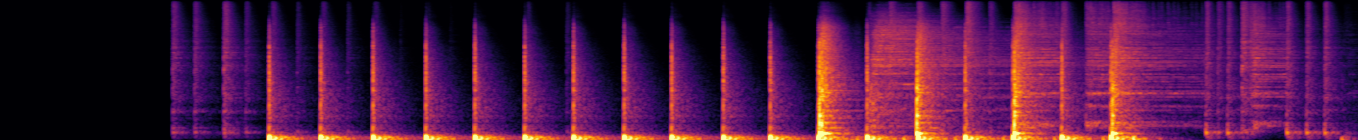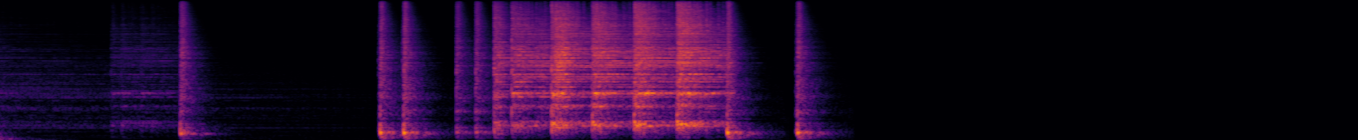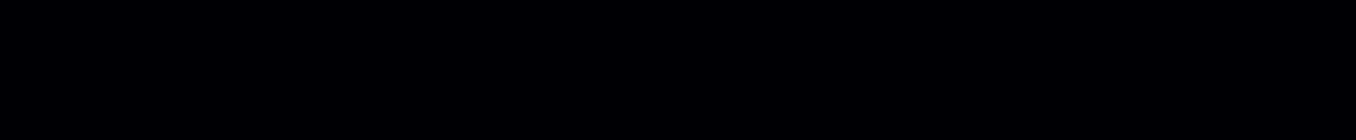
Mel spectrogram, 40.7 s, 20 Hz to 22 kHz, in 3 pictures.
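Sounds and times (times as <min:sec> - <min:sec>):
drums from a VST software instrument: 0:01.8 - 0:13.5, 0:17.4 - 0:21.0.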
